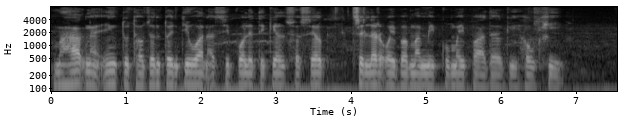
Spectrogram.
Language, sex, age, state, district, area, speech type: Manipuri, male, 30-45, Manipur, Churachandpur, rural, read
